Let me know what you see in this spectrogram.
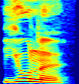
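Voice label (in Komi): "юны" Komi, female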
